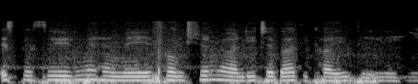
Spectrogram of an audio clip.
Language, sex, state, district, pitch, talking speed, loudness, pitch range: Hindi, female, Uttar Pradesh, Lalitpur, 185 Hz, 160 wpm, -18 LUFS, 170-190 Hz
